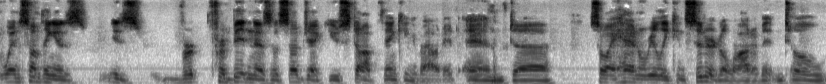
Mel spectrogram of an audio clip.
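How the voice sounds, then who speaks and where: Bright, raspy lower-voiced man, lo-fi sound. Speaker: interview guest, graphic novelist. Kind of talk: casual reflective interview answers.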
